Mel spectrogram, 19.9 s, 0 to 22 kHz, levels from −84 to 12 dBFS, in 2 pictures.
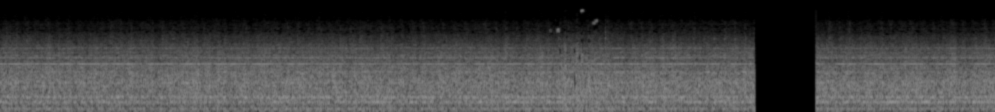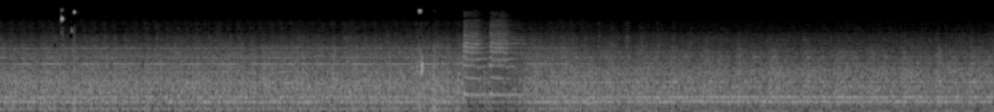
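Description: Weak DAB reception let bit errors slip past error correction into the MP2 data, so corrupted samples and scale factors throw individual sub-bands up and down frame by frame. This DAB burbling puts short blips of noise into single sub-bands at 5.51–5.98 s, 10.47–10.77 s and 14.09–14.32 s, at an error rate well under one percent. Separately, an audio dropout to silence, most likely the input briefly lost while recording continued, blanks the sound to total silence from 7.55 to 8.17 s, about 0.61 s with nothing left underneath.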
